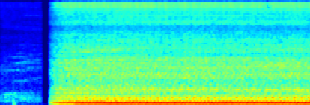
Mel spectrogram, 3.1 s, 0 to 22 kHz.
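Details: 2004 Honda S2000 after rod bearing replacement through the oil pan, jump-started after a flat battery: catches cleanly and settles into a smooth, even idle with a steady low hum and no rod knock: normal idle.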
